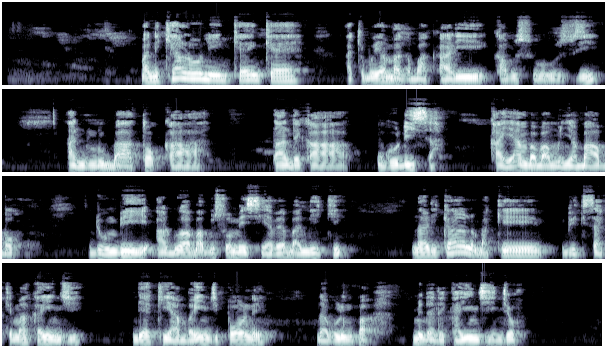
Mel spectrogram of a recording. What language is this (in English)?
Amba (Uganda)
